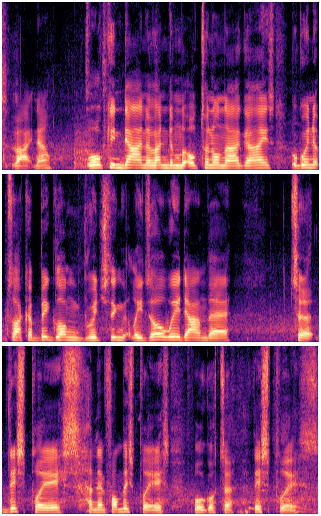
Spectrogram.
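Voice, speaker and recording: A man with a high pitch speaks in a monotone, flat way at a fairly slow pace, with a dry sound with no echo and light background noise. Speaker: urban explorer vlogger. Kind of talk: casual vlog chat. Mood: wary, slightly nervous. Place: street. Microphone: phone near.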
